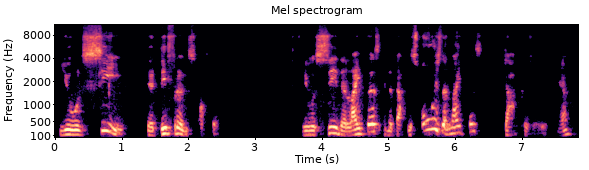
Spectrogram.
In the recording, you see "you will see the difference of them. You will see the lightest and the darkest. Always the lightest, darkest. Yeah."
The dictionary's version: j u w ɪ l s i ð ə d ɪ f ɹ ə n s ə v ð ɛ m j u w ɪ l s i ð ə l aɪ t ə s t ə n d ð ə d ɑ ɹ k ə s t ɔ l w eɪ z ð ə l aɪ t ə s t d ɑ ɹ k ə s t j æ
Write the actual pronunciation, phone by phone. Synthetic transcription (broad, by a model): j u w ɪ l s i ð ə d ɪ f ɹ ə n s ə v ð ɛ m j u w ɪ l s i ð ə l aɪ t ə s ə n d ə d ɑ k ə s ɔ l w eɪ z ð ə l aɪ t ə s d ɑ k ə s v j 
